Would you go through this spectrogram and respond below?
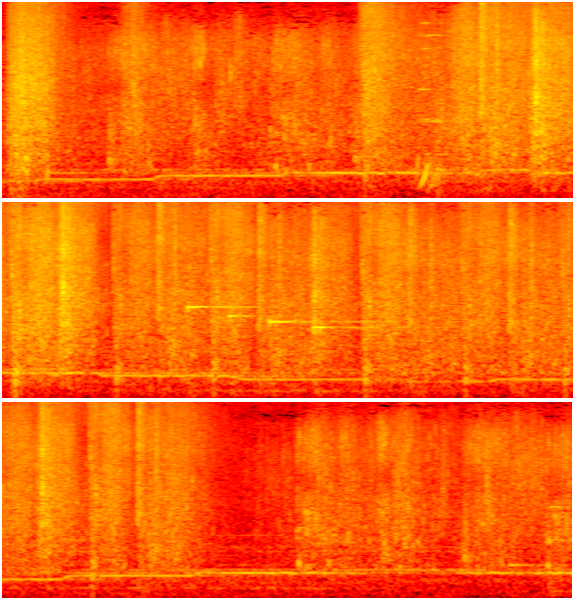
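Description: Boat engines drone and rev in the Genshin Impact video game, a steady motor hum with shifting pitch under splashing water and wind noise for about seventeen seconds.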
